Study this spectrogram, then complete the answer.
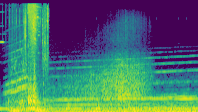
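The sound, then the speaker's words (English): A car engine hums steadily as the vehicle drives along, with a brief burst of louder road noise at the start and a constant low rumble throughout, no voices. “Now, just drive the car.”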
